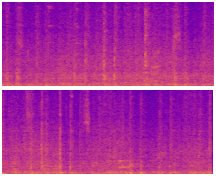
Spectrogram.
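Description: Miniature railway train running along the track: a steady low rumble with frequent short clicks.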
